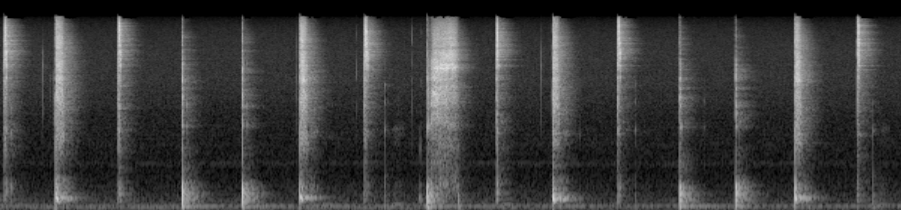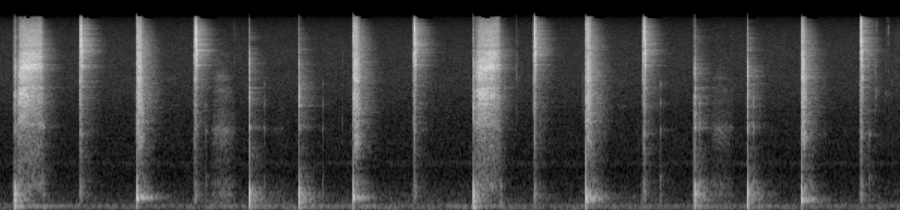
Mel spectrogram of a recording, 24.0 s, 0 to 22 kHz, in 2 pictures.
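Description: Beatboxed 8-beat made with the tongue and breath: a dry kick with an S hiss, tongue hi-hats and an 808 snare with an F fricative, in the pattern ds t Tf t / d d Tf t. It is performed slowly, about one sound every 0.8 s, the pattern repeating about every six seconds, each loop opening with the long hissing kick.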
